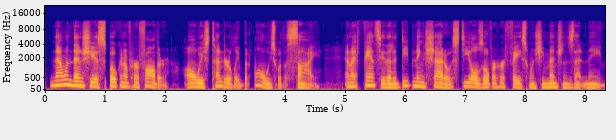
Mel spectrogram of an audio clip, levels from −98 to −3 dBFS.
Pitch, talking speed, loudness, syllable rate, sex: 140 Hz, 205 wpm, -20 LUFS, 5.2 syllables/s, male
